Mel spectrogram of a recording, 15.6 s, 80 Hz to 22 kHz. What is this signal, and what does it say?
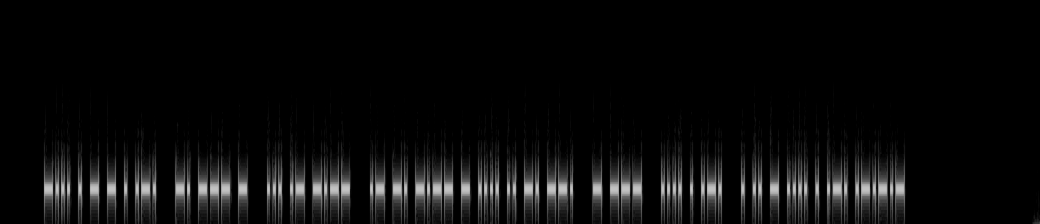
Morse code, heard as a keyed tone, about 27 wpm, 700 Hz. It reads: BETTER NOT SAY ANYTHING TO HER EITHER.
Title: Sentences from Top 1000 Words - Review Part 4 - 28wpm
